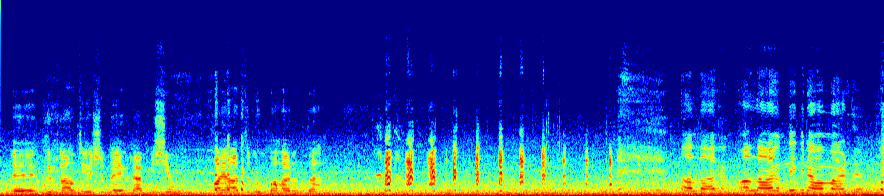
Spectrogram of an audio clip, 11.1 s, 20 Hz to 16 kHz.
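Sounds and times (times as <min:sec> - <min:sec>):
diesel engine droning: 0:00.0 - 0:11.0
road noise: 0:00.0 - 0:11.0
person laughing: 0:02.6 - 0:03.6, 0:04.7 - 0:08.3.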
